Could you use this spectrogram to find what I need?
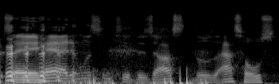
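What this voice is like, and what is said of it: Put-on accent. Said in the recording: “I don't know why I sprung to an accent for that.”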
